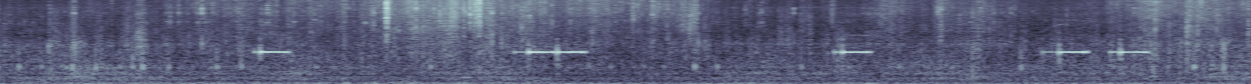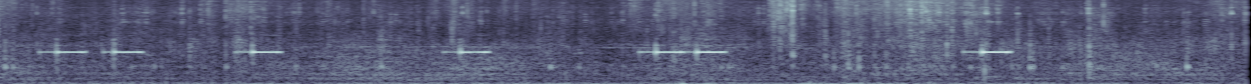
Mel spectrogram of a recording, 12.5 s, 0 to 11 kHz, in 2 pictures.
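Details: 84 V Nikola electric unicycle on a hard rough-trail climb, alarm audio via Bluetooth: short high beeps in irregular pairs and singles over riding and wind noise, the overcurrent warning under heavy load. MOSFETs later blew.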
